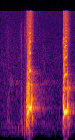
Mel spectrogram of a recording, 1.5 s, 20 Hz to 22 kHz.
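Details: Two short, sharp barks roughly three-quarters of a second apart from 14-week-old Pembroke Welsh Corgi puppies demanding a toy hidden beneath a couch, in a quiet indoor setting.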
